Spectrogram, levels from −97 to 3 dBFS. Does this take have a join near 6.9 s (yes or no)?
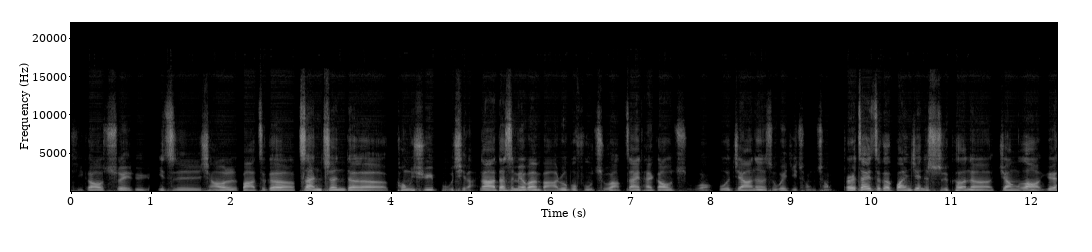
yes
